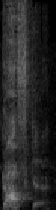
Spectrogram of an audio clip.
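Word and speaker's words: דווקא: give you a hint the Schumer aleph at the end is pronounced and although there is no vowel indicated after the dalid there is an ah very close the tsveen are actually pronounced as a F in this case because it's followed by an unvocalized consonant it's dafke which means precisely there is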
